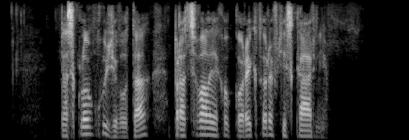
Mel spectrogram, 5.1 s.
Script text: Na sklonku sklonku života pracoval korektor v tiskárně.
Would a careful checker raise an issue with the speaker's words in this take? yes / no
yes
